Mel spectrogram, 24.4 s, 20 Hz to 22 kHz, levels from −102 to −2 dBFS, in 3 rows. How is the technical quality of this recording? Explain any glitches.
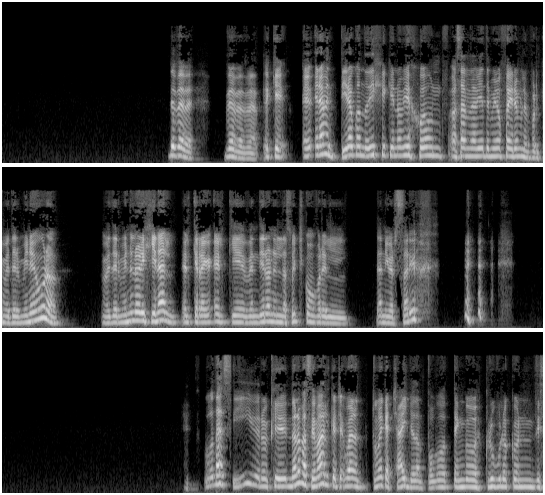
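No glitches or technical faults are audible anywhere in the speech, so there is nothing to explain.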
